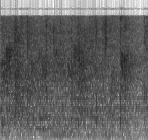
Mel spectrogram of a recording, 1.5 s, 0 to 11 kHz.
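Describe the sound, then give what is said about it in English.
Steady applause from the audience at Westminster First Baptist for its 81 Vacation Bible School volunteers, a dense crackle of many hands clapping at once, sustained at an even, fairly loud level throughout with no voices standing out. “So everybody give yourself a round of applause.”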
